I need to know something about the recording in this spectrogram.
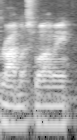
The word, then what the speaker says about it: Ramaswamy: Ramaswamy? Is that who it was? I think so. I think it is Ramaswamy. No, it's not. It's Ramaswamy.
